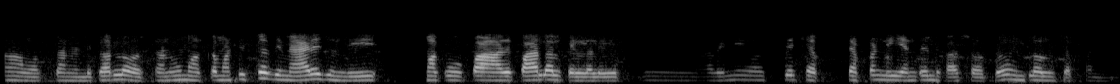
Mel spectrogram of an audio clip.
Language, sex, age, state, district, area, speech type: Telugu, female, 18-30, Andhra Pradesh, Kadapa, rural, conversation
